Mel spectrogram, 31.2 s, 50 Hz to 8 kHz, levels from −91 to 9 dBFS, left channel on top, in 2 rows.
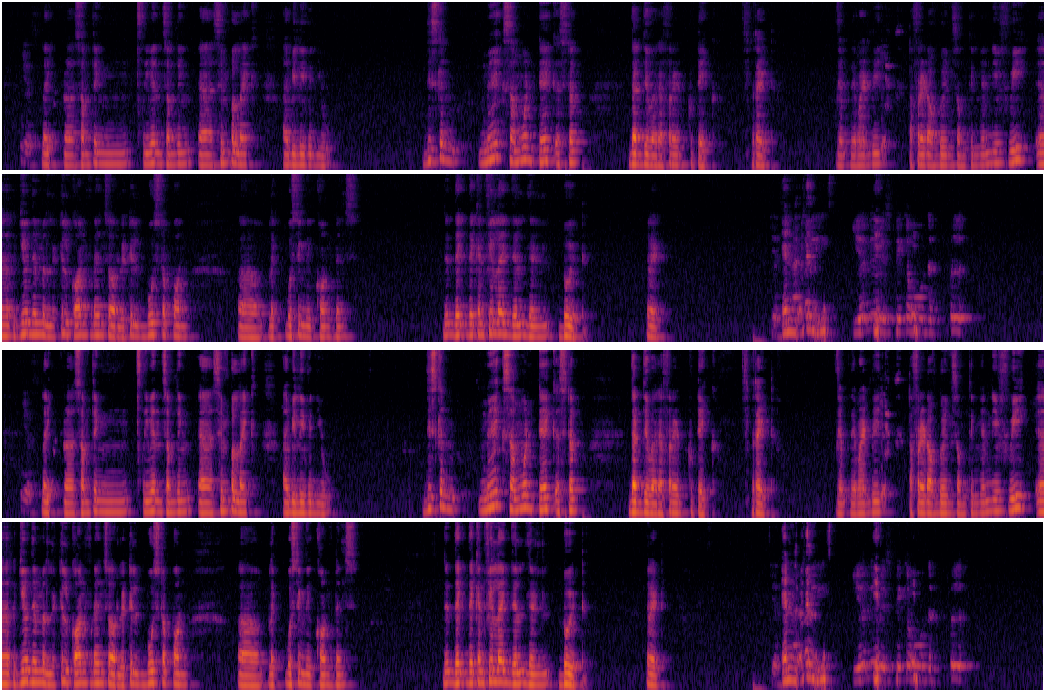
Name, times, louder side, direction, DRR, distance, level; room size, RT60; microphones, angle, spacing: voice 1, 0.6-4.9 6.3-6.8 7.1-8.7 9.4-10.6 11.1-11.5 12.5-18.7 19.2-20.9 22.2-24.4 25.3-25.5 27.3-28.0 28.7-28.8 29.3-29.4, right 4 dB, 40° right, 0.4 m, -34 dB
voice 2, 27.2-28.0 28.4-29.6 29.8-30.0, right 2 dB, 25° left, 2.8 m, -44 dB
10.0 x 4.5 x 3.9 m
head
